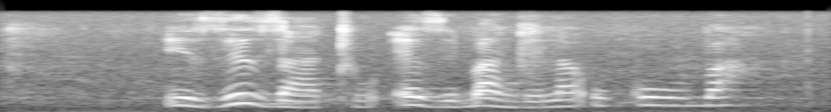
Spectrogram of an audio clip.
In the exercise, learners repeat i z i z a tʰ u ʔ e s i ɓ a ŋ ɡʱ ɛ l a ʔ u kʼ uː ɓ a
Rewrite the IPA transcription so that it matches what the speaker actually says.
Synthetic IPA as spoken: i z i z a tʰ u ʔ e z i ɓ a ŋ ɡʱ ɛ l a ʔ u kʼ uː ɓ a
